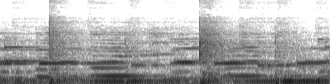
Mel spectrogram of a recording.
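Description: Live funk band playing an instrumental passage: drum kit with cymbals, electric bass, electric guitar and baritone saxophone together in a steady groove.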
